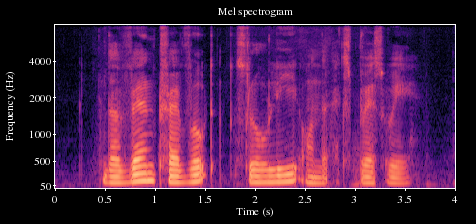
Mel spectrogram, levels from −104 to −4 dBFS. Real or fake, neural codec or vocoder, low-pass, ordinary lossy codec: real; none; none; none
